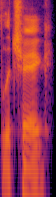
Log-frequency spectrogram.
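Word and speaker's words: Ledaig: this uh is the lechague which um by the way um l-e-d-a-i-g is pronounced lecheg um beautiful go go figure um that's probably one of the strangest uh Gaelic pronunciations that I know of um also let me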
